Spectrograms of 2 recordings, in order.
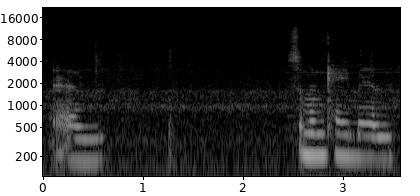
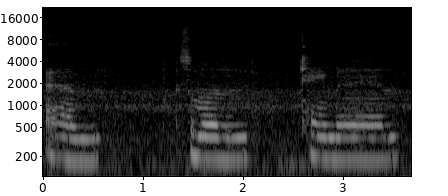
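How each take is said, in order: Both takes have the same delivery.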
